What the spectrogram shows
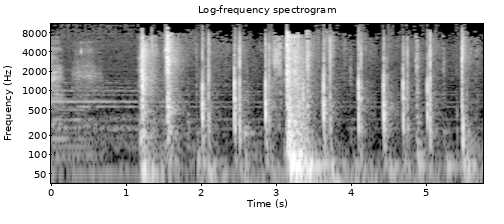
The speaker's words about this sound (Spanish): Mimi abrió la puerta del vestíbulo.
